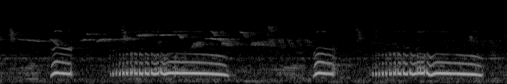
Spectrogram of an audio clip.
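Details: Puter pelung dove, played as training audio to prompt quiet caged doves to coo and sing steadily: two phrases, each a short rising note followed by a long, smooth, steady coo of about a second, with faint chirps behind.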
